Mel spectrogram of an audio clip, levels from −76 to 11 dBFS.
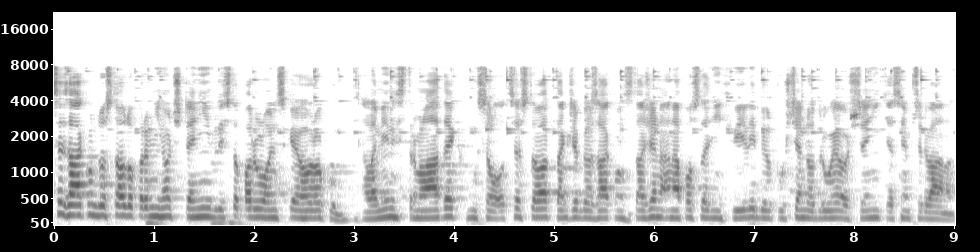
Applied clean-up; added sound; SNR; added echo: classical method WPE with log-MMSE.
